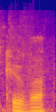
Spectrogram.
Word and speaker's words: Kuva: Is it a coova weapon? Yeah. Yeah, it's kuva.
